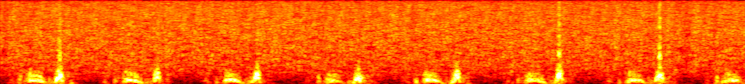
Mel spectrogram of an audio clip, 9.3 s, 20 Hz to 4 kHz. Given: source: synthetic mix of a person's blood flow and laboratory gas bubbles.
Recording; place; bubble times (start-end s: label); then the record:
Doppler ultrasound of blood flow; precordium
no bubbles
From the record:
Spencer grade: 0 (complete lack of bubble signals)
